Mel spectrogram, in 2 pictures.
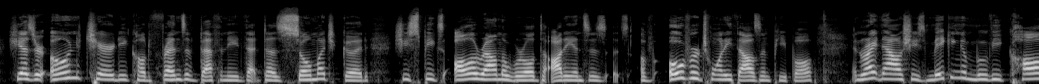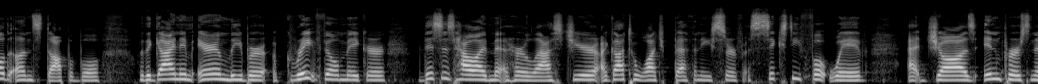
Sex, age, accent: female, 20-39, American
